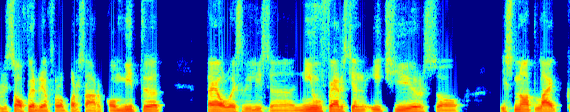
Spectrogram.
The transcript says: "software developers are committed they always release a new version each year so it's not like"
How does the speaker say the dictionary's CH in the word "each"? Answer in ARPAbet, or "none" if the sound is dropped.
CH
